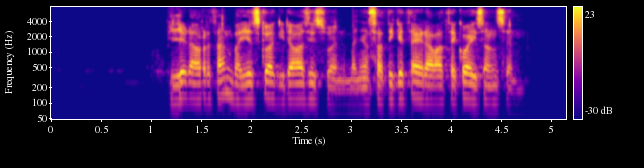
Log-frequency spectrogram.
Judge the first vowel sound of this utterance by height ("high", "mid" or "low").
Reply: high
